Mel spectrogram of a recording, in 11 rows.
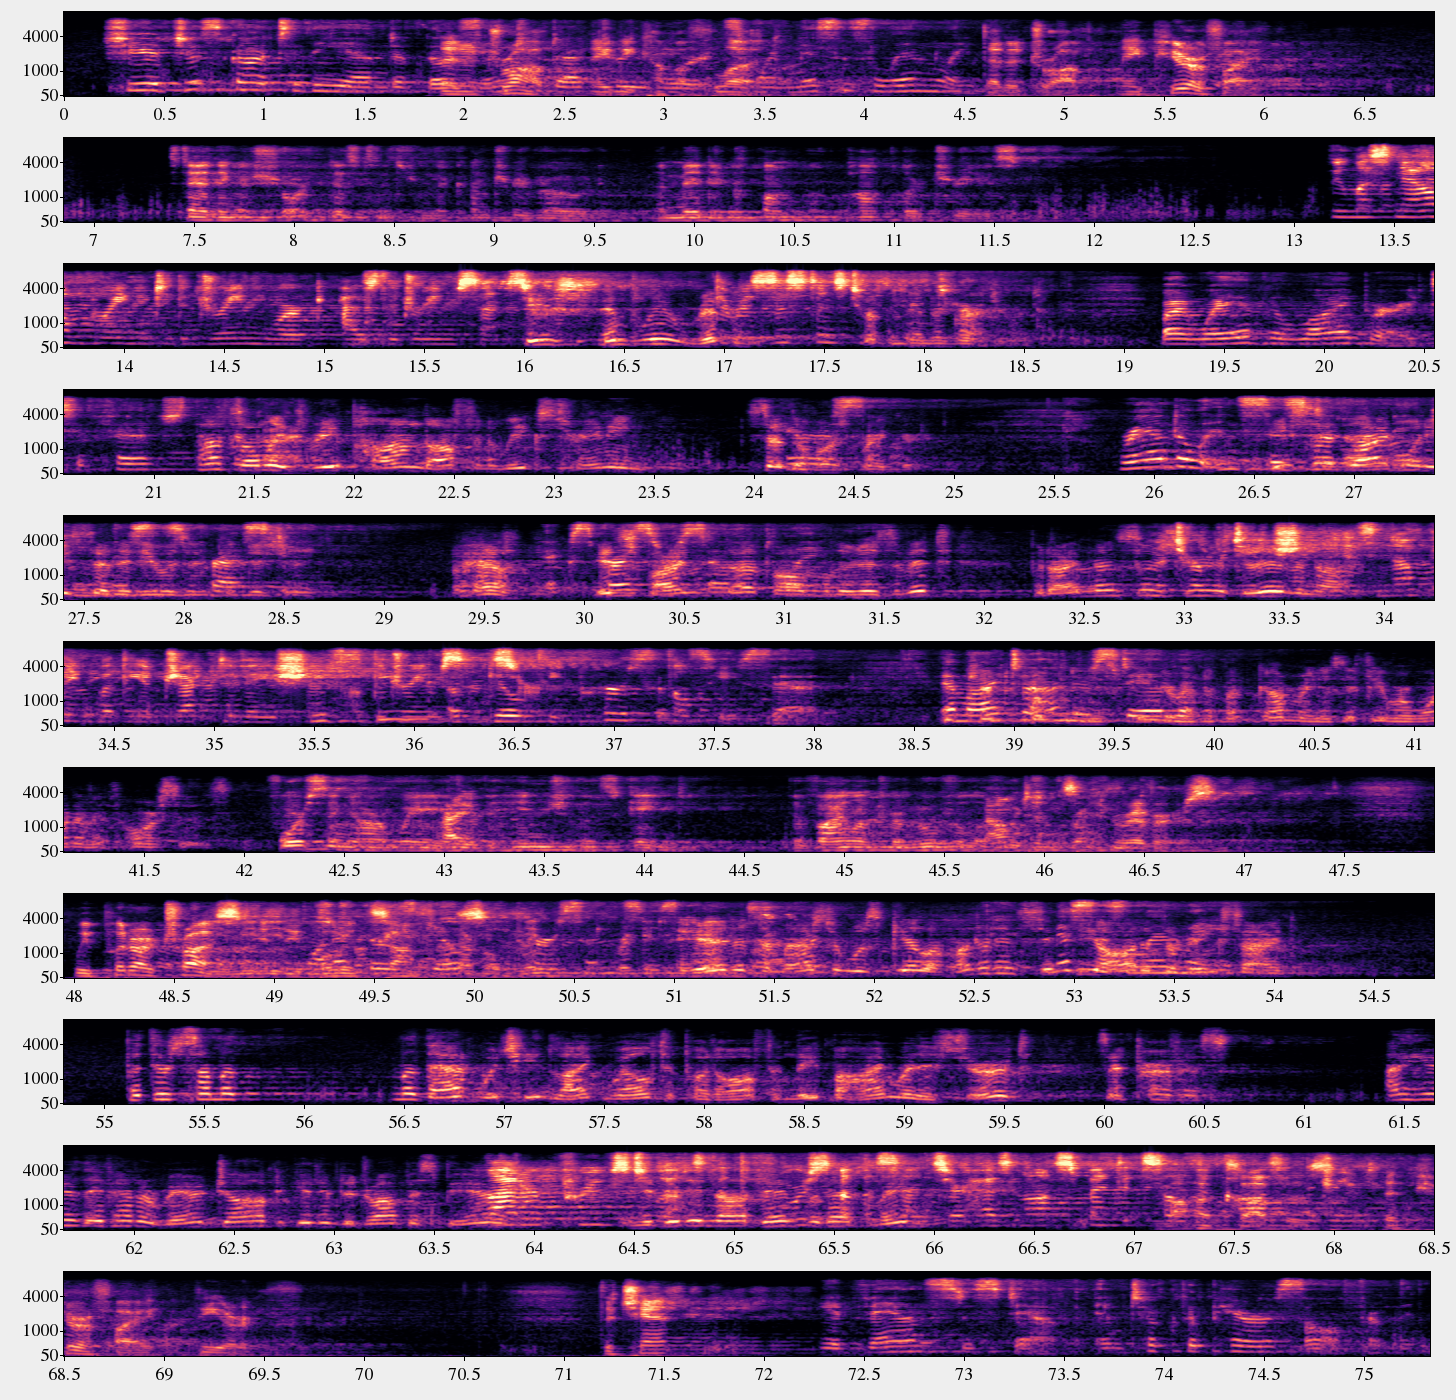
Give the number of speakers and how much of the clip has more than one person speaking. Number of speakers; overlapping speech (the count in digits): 5, about 36%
